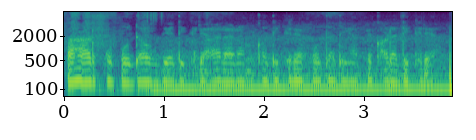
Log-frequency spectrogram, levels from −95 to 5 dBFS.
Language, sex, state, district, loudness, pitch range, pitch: Rajasthani, female, Rajasthan, Churu, -21 LUFS, 105-150 Hz, 145 Hz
